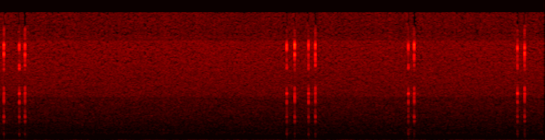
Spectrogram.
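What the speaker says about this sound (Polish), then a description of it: "Klikamy dwa razy" A computer mouse double-clicks in quick pairs, faint and close, several times at intervals over a steady hiss of background noise while working in cutting-plotter design software.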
